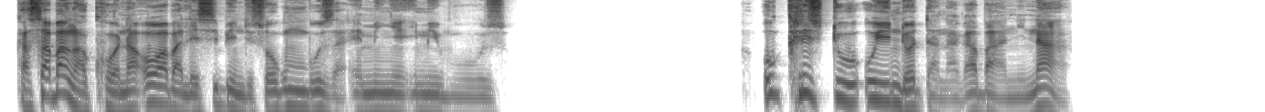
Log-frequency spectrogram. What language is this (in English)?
North Ndebele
